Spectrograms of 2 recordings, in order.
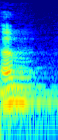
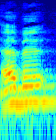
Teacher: أيضا من الشفتين. أم، لكن الميم فيها غنة من الخيشوم، الباء ليس فيها غنة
